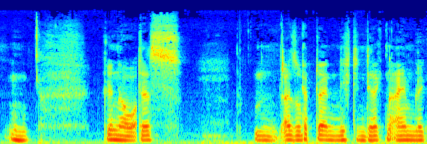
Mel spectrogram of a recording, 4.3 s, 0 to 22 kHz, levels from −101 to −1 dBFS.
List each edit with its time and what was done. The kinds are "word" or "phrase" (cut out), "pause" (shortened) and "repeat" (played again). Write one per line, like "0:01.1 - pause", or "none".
0:01.4 - word
0:03.0 - word

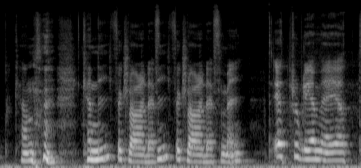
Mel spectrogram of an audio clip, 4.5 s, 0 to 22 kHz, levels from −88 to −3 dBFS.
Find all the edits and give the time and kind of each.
0:02.0 - repeat

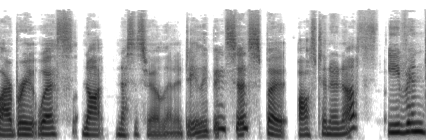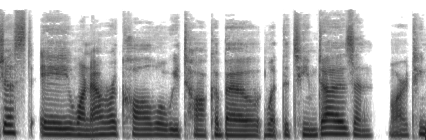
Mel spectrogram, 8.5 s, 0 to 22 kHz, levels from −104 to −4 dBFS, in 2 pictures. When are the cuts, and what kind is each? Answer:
none

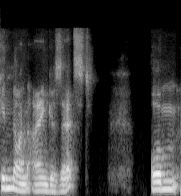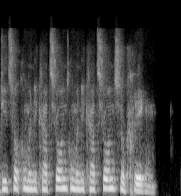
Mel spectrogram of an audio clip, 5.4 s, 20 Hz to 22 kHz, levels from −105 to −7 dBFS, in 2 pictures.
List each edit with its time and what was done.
0:02.7 - word
0:03.7 - repeat

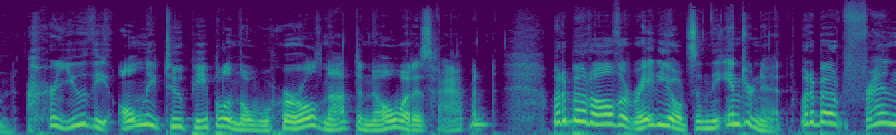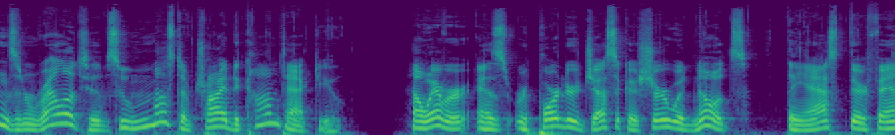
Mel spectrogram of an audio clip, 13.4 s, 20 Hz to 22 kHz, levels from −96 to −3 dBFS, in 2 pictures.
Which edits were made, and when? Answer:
0:05.1 - word
0:05.9 - pause

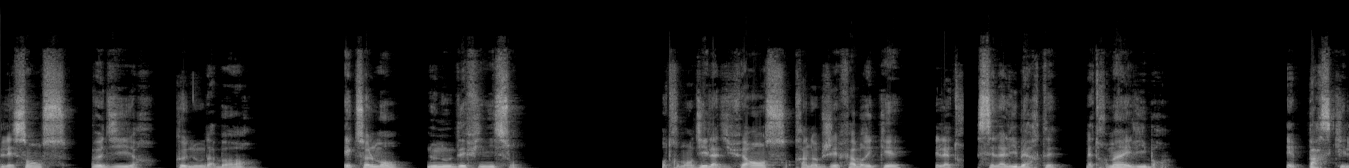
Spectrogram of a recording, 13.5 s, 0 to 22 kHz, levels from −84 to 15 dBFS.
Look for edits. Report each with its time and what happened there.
0:00.9 - word
0:01.7 - pause
0:02.0 - word
0:03.5 - word
0:04.2 - pause
0:08.0 - word
0:09.6 - word
0:10.8 - pause

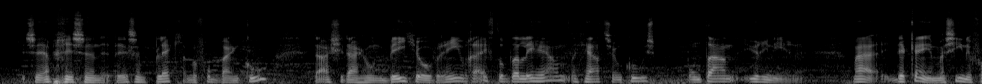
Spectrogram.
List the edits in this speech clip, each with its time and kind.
0:01.8 - word

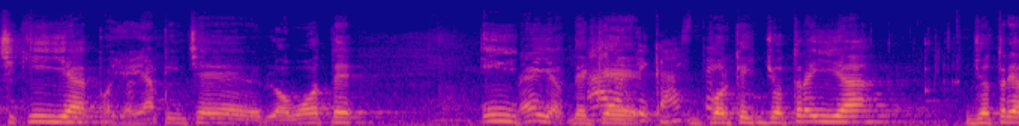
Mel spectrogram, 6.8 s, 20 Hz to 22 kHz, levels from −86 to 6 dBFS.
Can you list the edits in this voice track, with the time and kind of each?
0:01.0 - word
0:01.7 - word
0:03.4 - phrase
0:03.8 - word
0:05.0 - word

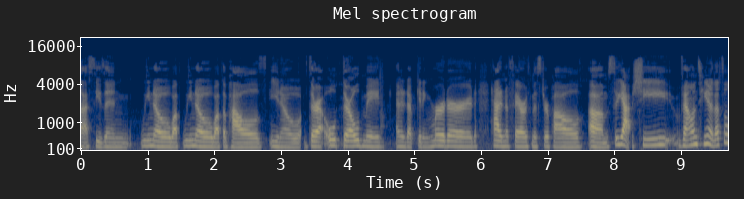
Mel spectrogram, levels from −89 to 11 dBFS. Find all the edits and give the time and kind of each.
0:01.5 - repeat
0:02.8 - pause
0:03.3 - word

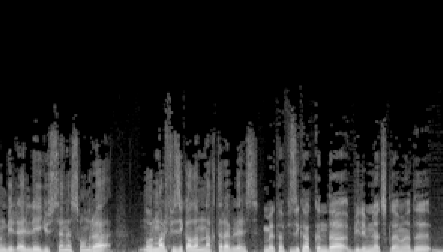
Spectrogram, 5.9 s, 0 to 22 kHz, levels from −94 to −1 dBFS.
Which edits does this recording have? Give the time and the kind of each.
none

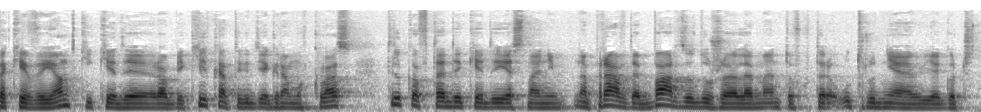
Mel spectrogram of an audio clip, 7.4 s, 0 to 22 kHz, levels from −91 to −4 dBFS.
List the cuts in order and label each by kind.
none

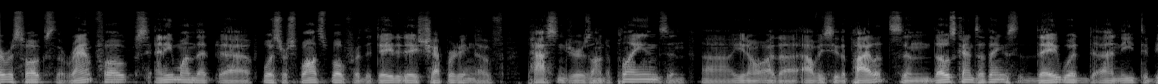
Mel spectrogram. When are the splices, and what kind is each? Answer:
0:02.6 - pause
0:06.9 - pause

